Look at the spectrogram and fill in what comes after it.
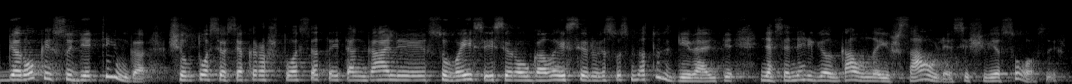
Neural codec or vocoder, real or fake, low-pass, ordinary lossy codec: none; real; 9.9 kHz; Opus, 32 kbps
